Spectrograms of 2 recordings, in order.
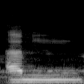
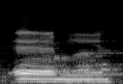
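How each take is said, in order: First: The first vowel is short, not held. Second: The first vowel is bent toward an e sound. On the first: "ada yang baca pendek" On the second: "yang kedua dibaca imalah"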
